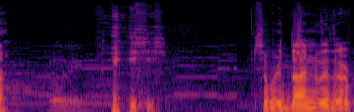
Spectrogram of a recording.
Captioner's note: giggles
